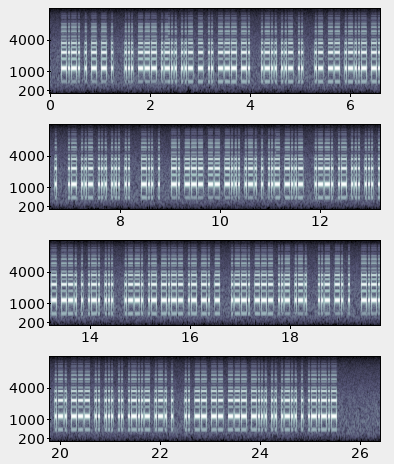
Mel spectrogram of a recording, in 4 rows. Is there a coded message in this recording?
Yes: Morse code (with French letters) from 0.2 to 25.6 s, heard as electronic beeps, machine-sent, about 36 wpm, 1180 Hz. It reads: CETTE SOLUTION LUI AMÈNE AUSSI DE NOMBREUX PASSAGERS PAYANT POUR UNE CROISIÈRE IMMOBILE.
